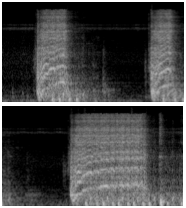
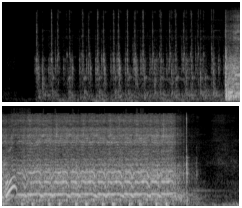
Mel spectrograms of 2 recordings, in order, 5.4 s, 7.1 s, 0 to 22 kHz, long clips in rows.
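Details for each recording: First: John Deere GT245 mower with Kawasaki engine, just after fitting a new starter (old one was sluggish and sticking): three brisk cranking bursts with a quick, even compression beat and the engine catching; normal starter cranking. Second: John Deere GT245 mower; slow cranking clicks, then the engine catches but a loud whirring grind stays on top as the starter sticks closed: starter stuck engaged, crusty solenoid suspected.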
